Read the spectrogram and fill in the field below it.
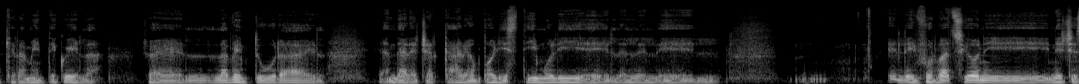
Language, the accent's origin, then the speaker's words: Italian; Locarno, Ticino, Switzerland; moved away; sono da parte di mia madre originario della Vallon Sernone, ma sono nato a Locarno, ho vissuto a Locarno e sono diventato grande a Locarno, sebbene ho un gran rapporto con la Vallon Sernone.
